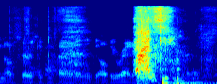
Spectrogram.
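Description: One loud, sudden sneeze bursts out at the end of a podcast conversation, following a man's steady speech and cutting across it.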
